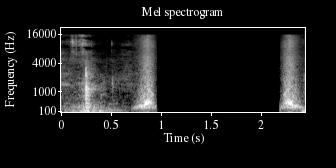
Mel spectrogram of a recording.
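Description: A couple of short, wordless sounds from a man's voice in the first second, then about a second of complete silence where the audio cuts out.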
